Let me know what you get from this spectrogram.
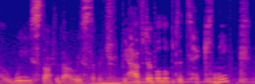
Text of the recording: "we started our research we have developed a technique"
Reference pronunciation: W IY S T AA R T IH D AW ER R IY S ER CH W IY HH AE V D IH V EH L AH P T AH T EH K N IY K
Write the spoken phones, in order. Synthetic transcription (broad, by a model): W IY S T AA R T IH D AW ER R IY S ER CH W IY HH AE V D IH V EH L AH P T AH T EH K N IY K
